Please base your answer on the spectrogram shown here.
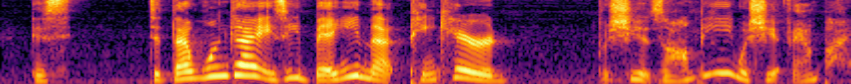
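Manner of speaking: hushed, very quiet half-whispering. Voicing ship crew gossiping about a crewmate: half-whispering to each other. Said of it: "they're whispering to each".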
